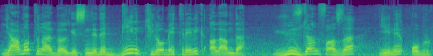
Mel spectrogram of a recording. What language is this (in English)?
Turkish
